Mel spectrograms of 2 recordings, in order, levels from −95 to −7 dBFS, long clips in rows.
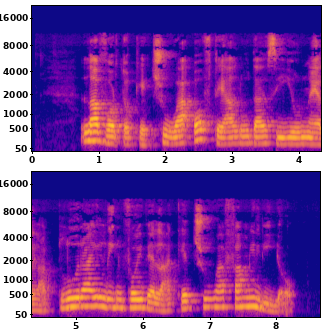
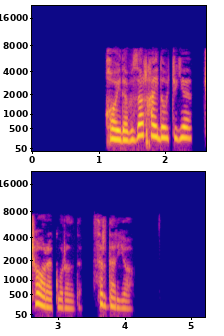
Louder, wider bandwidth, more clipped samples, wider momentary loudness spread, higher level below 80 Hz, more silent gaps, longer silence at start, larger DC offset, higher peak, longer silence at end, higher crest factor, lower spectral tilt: second, -27 LUFS vs -19 LUFS; first, 11.5 kHz vs 7.8 kHz; neither; second, 10 LU vs 16 LU; second, -72 dBFS vs -66 dBFS; second, none vs 2.41-2.56 s, 3.37-3.52 s; second, 0.75 s vs 1.1 s; neither; second, -8 dBFS vs -2 dBFS; second, 0.4 s vs 1.15 s; about the same, 18 dB vs 20 dB; about the same, -4 dB/octave vs -5 dB/octave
